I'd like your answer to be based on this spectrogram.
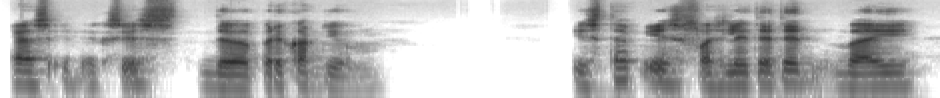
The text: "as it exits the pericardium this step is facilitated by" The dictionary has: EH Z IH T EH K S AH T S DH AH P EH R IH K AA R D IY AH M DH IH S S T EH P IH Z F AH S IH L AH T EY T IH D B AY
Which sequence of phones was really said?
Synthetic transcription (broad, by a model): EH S IH T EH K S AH S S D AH P R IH K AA R D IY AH M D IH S S T EH P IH S F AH S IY L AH T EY T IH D B AY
